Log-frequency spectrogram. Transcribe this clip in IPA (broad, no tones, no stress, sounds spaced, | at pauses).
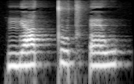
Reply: mʲ ɑ tː u t͡sʼ ɛ w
